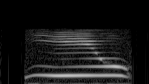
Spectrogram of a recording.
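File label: "jiu1", Cantonese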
